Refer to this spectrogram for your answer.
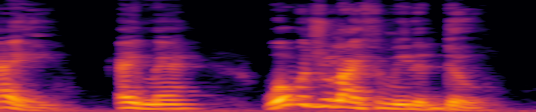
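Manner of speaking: acted irritated retort. Retelling a reply to a coworker who mocked the salad: retelling snapping at someone. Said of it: "I snapped immediately".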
